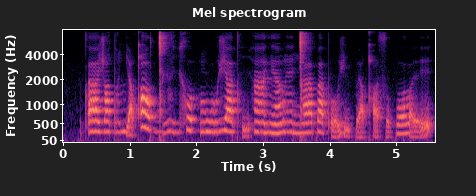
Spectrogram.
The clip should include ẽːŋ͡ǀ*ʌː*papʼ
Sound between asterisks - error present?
yes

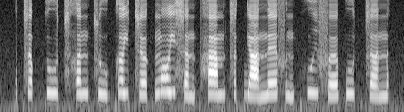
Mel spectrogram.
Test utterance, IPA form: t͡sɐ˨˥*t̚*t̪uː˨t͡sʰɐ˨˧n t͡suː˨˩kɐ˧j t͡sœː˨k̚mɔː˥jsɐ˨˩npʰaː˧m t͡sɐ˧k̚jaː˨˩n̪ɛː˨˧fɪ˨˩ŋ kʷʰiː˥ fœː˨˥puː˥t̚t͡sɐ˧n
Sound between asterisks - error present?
yes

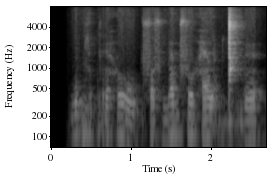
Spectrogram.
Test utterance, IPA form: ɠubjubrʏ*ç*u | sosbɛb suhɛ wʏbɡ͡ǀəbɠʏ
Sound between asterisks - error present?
yes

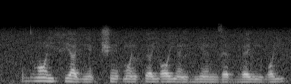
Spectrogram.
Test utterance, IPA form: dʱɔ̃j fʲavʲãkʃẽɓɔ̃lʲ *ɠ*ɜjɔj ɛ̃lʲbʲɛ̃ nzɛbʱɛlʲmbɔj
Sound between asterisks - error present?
no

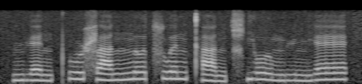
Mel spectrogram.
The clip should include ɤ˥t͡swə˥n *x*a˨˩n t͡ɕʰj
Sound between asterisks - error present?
yes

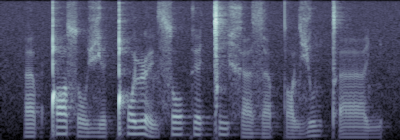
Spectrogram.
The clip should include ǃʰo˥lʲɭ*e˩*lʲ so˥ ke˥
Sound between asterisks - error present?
no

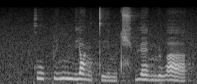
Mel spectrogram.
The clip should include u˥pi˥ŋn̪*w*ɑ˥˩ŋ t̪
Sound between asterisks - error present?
yes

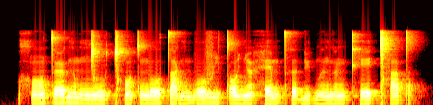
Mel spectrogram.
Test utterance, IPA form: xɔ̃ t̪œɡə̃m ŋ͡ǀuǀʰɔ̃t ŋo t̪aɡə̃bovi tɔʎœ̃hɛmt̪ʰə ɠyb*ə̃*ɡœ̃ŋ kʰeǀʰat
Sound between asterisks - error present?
no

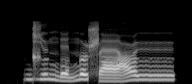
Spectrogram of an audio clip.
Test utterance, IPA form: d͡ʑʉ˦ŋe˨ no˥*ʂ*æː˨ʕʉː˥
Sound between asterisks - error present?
no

